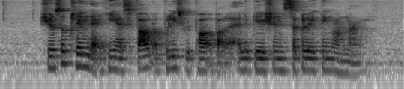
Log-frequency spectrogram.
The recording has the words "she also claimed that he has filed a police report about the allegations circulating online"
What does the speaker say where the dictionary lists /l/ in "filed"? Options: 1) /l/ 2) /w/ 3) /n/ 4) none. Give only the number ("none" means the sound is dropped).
3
